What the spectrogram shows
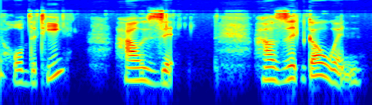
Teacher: The Z will connect to the I, and the T you don't say. Hold the T.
